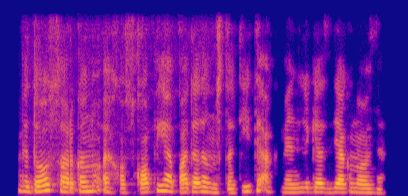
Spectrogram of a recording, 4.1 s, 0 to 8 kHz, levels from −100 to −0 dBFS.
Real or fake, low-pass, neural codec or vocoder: fake; 7.2 kHz; vocoder, 22.05 kHz, 80 mel bands, WaveNeXt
